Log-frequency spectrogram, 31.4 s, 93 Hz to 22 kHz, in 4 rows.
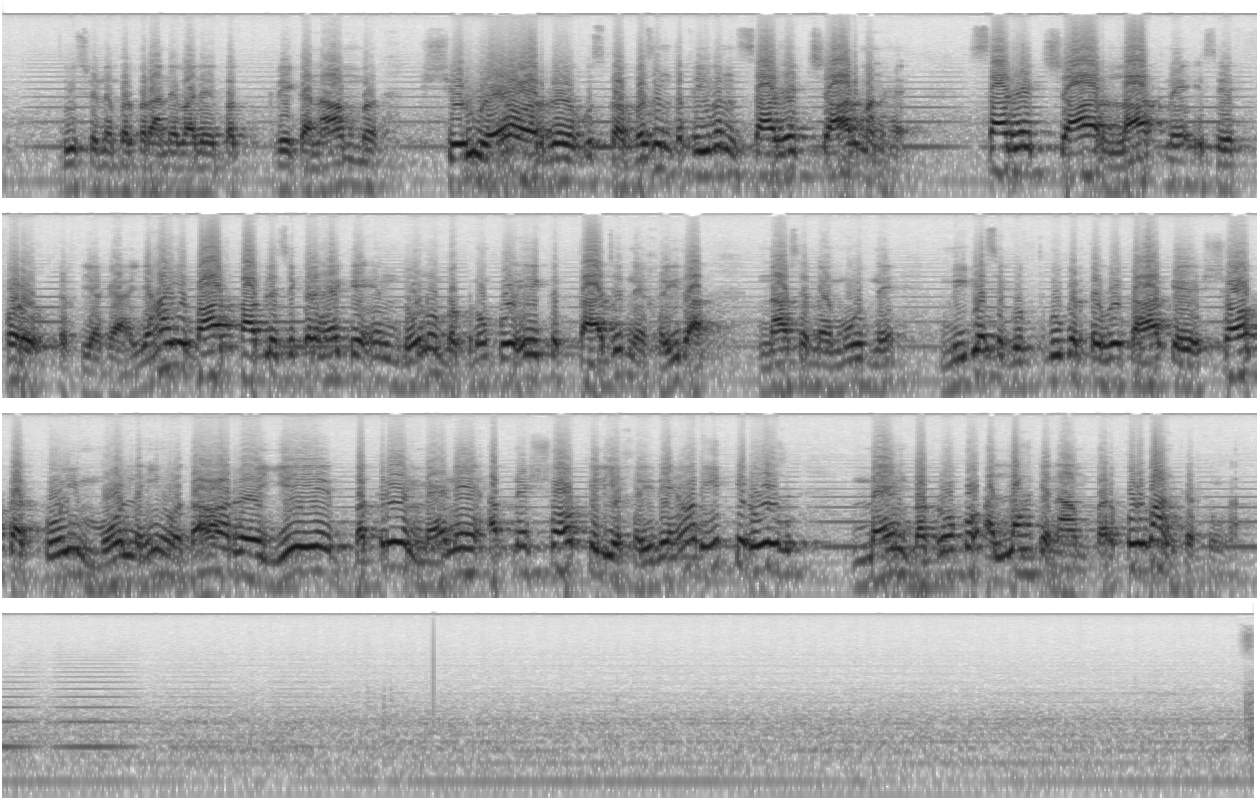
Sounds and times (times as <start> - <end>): Speech: 0.4 - 23.5.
